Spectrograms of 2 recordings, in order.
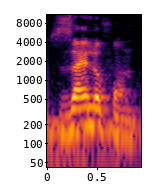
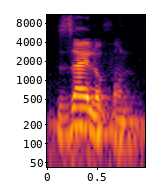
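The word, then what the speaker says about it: xylophone: और दूसरा वर्ड अगर मैं बोलूँ ज़ाइलोफोन, तो यहाँ पे देखो एक्स को ज की तरह प्रोनाउंस किया गया और यहाँ पे क्या बोला गया, ज़ाइलोफोन।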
